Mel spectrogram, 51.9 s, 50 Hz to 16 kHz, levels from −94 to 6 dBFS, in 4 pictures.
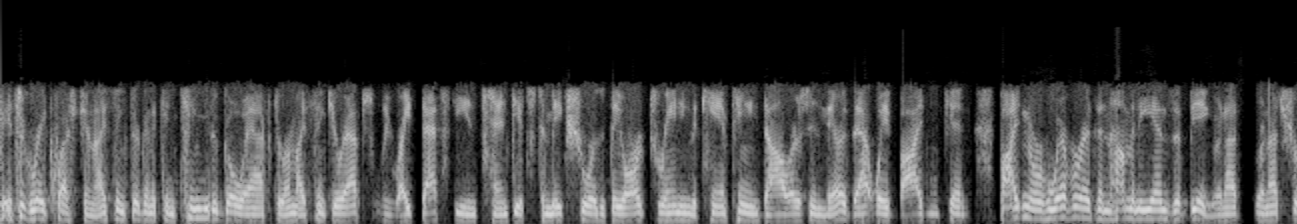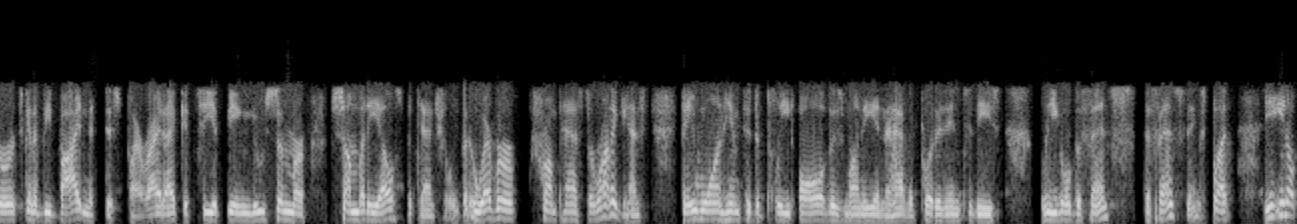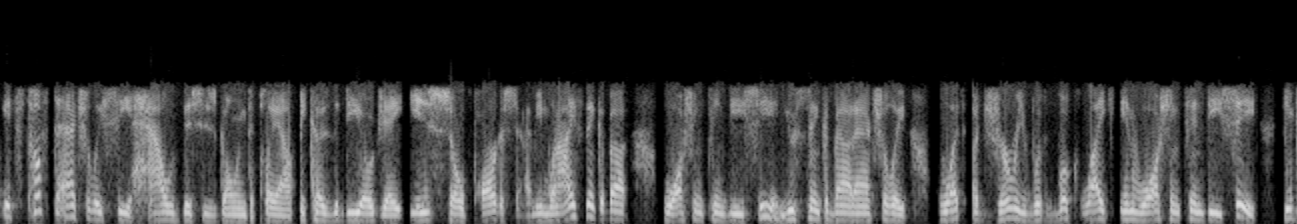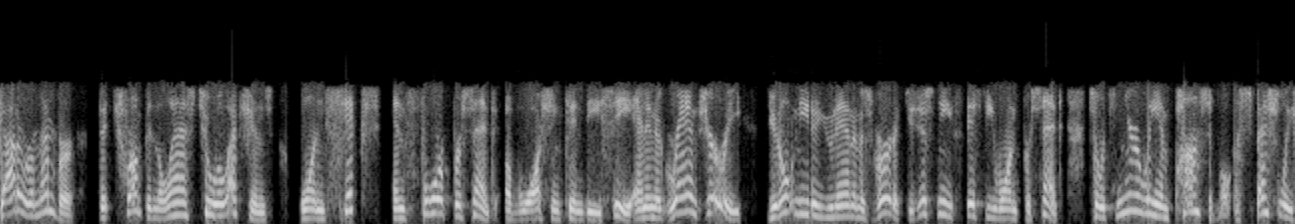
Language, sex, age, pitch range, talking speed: English, male, 50-69, 115-170 Hz, 210 wpm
